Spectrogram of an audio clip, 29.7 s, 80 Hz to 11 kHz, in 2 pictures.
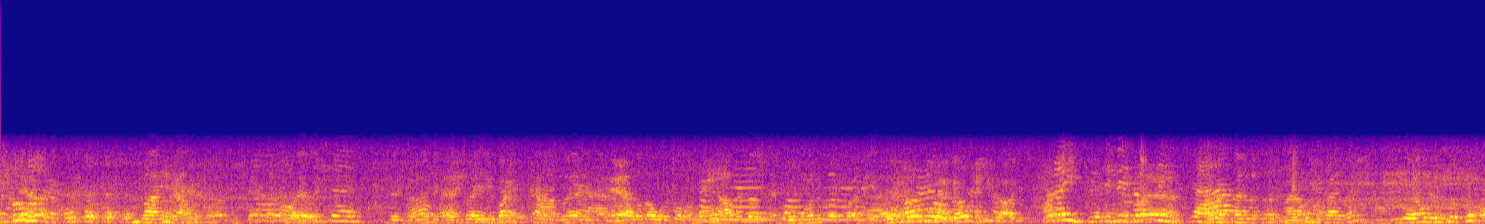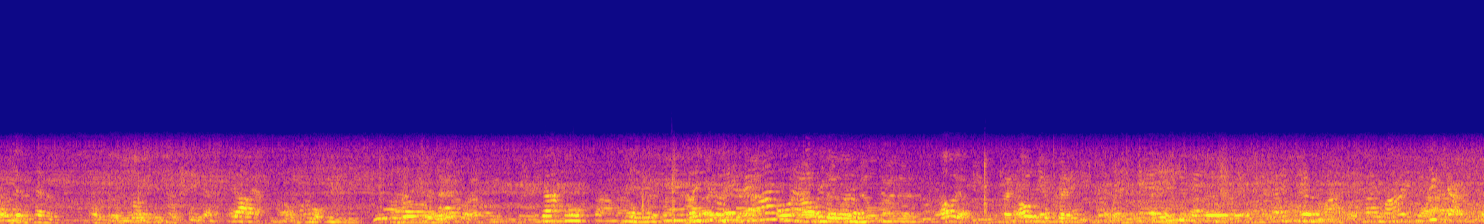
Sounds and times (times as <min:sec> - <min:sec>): Speech: 0:00.0 - 0:29.6.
